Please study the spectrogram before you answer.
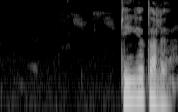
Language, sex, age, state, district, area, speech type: Santali, male, 30-45, West Bengal, Jhargram, rural, spontaneous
